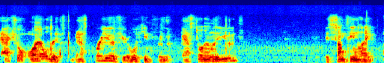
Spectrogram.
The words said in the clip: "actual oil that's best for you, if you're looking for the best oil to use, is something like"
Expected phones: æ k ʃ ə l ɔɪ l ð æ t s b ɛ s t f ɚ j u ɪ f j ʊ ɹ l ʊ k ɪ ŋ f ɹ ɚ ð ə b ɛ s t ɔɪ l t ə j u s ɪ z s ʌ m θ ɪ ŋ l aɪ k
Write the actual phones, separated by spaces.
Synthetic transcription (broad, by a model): æ k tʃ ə l ɔɪ l ð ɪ t s b ɛ s t f ɚ j u ɪ f j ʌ ɹ l ʊ k ɪ ŋ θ ɹ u ð ə b ɛ s t ɔɪ l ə j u ɪ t s ʌ m θ ɪ ŋ l aɪ k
